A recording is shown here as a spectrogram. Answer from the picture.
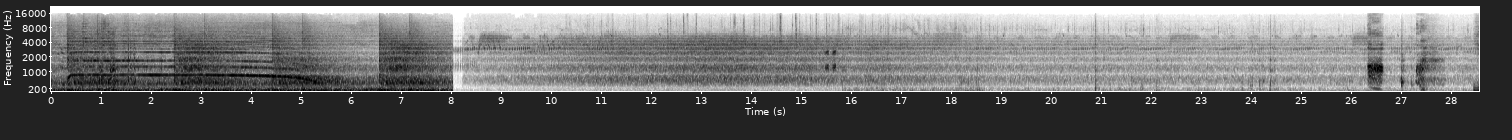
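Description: A loud, long held note over a dense din for about eight seconds, ending in a sudden cut. Then a quiet outdoor stillness with a few steady high tones, with short voice sounds near the end.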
